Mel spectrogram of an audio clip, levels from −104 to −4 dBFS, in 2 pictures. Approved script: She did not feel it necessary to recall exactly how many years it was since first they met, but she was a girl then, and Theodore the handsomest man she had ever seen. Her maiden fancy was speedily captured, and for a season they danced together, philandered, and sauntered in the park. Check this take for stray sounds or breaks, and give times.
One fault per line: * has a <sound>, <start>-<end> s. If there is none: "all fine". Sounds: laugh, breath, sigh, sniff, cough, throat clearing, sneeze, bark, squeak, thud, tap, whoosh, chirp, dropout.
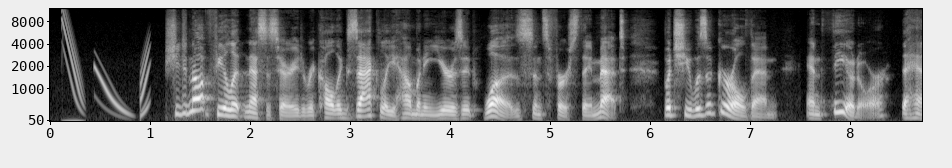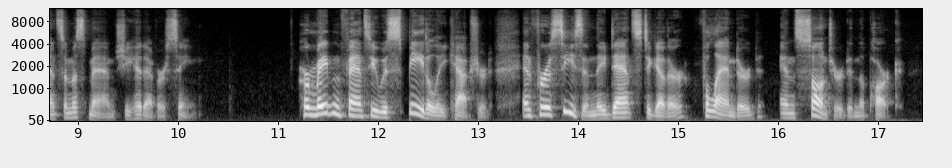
* has a chirp, 0.1-1.0 s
